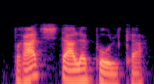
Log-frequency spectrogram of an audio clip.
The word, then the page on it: Brattstelle Polka: Bas Rhin; Schiltigheim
